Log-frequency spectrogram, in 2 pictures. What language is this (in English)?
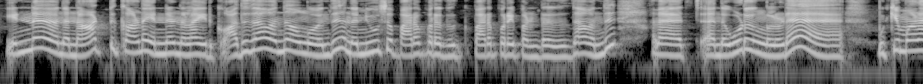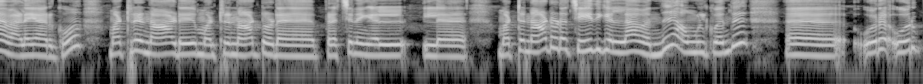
Tamil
